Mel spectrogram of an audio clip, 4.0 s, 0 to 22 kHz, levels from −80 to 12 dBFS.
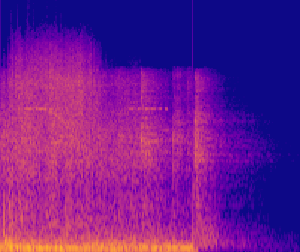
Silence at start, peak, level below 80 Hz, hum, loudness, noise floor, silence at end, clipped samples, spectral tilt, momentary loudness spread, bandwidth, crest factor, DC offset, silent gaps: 0 s; 0 dBFS; -16 dBFS; none; -15 LUFS; -63 dBFS; 1.1 s; under 0.1%; -4.5 dB/octave; 7 LU; 12 kHz; 14 dB; under 0.1%; none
